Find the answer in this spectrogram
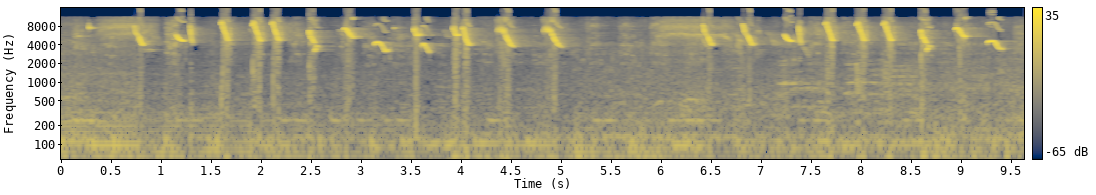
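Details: Criollo saffron finch (canario de tierra) song used to encourage singing: a steady run of high, piercing, slurred chirps at a quick pace, easing briefly midway before resuming, over a faint low background hum.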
